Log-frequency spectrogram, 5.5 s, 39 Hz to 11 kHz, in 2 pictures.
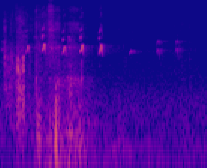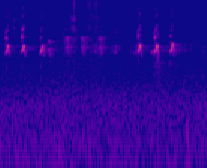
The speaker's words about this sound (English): Right. This is bird 384 here.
